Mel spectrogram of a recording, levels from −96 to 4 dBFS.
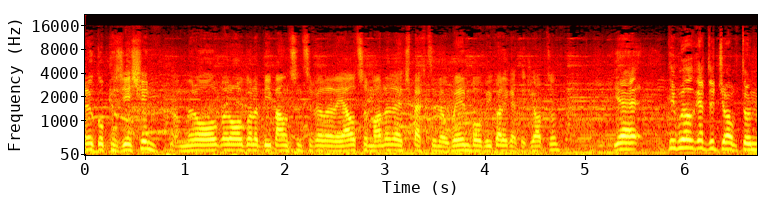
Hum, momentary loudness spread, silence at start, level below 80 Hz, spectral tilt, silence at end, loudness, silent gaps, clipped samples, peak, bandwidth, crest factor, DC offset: none; 7 LU; 0 s; -32 dBFS; -5 dB/octave; 0 s; -16 LUFS; none; under 0.1%; 0 dBFS; 16 kHz; 16 dB; under 0.1%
